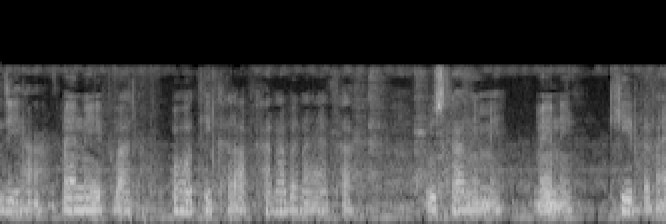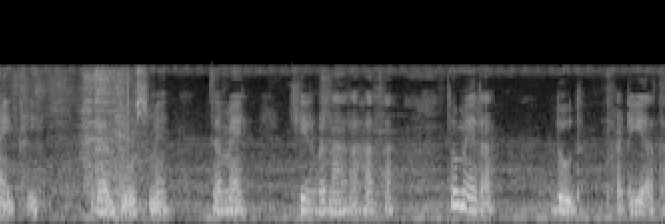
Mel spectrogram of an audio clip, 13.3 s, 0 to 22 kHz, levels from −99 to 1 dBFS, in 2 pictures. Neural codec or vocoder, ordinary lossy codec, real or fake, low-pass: vocoder, 24 kHz, 100 mel bands, Vocos; AAC, 32 kbps; fake; 7.2 kHz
